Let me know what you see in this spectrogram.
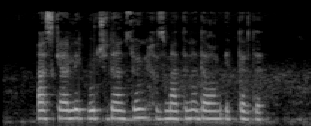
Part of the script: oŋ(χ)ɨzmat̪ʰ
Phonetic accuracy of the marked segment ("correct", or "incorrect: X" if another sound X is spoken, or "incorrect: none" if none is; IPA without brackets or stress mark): correct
